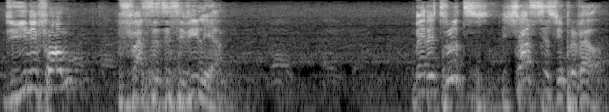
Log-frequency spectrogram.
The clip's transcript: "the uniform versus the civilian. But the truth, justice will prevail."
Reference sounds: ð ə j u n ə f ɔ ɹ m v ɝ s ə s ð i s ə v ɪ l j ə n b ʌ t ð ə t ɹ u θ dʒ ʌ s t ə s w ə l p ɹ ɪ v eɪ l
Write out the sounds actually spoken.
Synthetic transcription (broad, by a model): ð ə j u n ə f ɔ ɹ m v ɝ s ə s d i s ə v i l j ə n b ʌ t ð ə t ɹ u s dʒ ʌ s t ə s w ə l p ɹ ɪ v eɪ l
